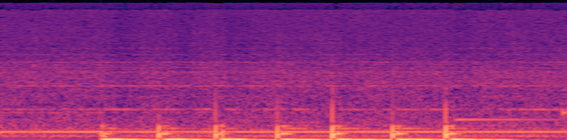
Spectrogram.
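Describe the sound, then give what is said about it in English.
About seven dull, low knocks on a wall in a quick, even series, thudding steadily for roughly two seconds over a faint constant hum, with no talking. “And I knock on the wall.”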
